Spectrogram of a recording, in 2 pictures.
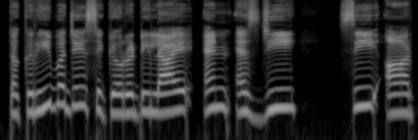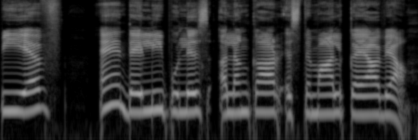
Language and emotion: Sindhi, neutral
